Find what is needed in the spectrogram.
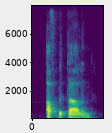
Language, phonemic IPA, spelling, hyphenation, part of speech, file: Dutch, /ˈɑf.bəˌtaː.lə(n)/, afbetalen, af‧be‧ta‧len, verb, Nl-afbetalen.ogg
- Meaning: 1. to pay back, to pay off, to redeem 2. to pay off in instalments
